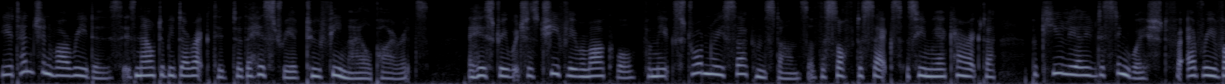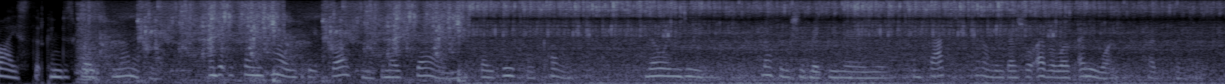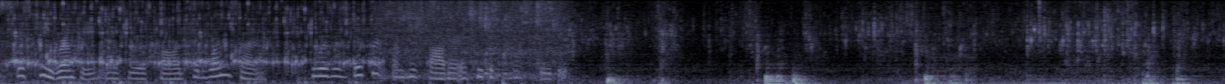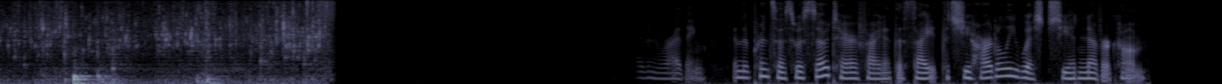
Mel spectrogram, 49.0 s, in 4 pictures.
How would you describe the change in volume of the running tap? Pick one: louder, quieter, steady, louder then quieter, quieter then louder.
quieter.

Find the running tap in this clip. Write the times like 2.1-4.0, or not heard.
13.0-40.1.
